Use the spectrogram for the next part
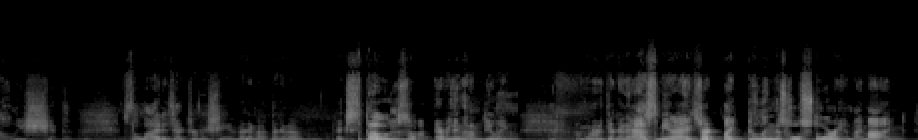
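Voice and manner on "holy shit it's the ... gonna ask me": low, very soft inner monologue; hushed dread. Retold or imitated. Tripping suspect eyeing a machine, hushed dread. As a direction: think it aloud under your breath. Secret panicked thoughts at police station.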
